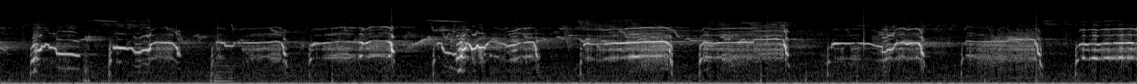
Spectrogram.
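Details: Screaming white-tailed eagle eaglet at a Latvian nest in Durbe Municipality, early morning in July 2023, after a parent arrives with fish; broken, squealing and wavering shrieks of uneven length, some with quick up-and-down turns, delivered in a rapid irregular run.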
